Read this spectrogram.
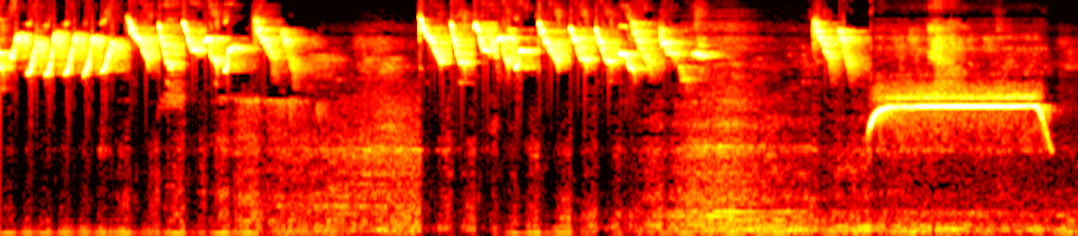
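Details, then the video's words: White-eye song for training caged birds: fast bursts of high, thin downslurred chirps, a pause, another chattering burst, then a long, steady whistled note at the close. "MASTERAN BURUNG PLECI AGAR GACOR WUCIT WUCIT"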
